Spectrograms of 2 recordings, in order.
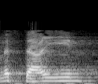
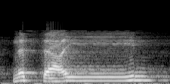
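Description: First: The long vowel is held for two counts. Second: The long vowel is held for four counts. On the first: "بالمد اثنين" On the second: "وأربعة"

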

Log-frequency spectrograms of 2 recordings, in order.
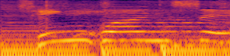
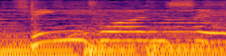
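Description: Both takes have the same delivery.

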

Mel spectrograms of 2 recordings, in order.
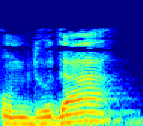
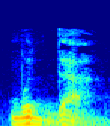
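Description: First: The two d sounds are kept separate. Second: The two d sounds merge into one doubled d. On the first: The speaker calls it wrong. "هل يجوز أن أقول أمددا؟ لا" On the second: The speaker calls it right. "يجب الإدغام"

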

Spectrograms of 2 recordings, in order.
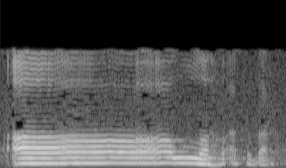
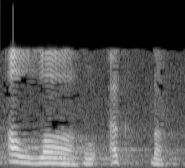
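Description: First: The vowels are stretched out long. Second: The vowels are kept short and direct. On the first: The speaker calls it wrong. "kebanyakan dia memanjangkan ... Ini suatu kesalahan" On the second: The speaker calls it right. "langsung Allahu Akbar ... tanpa memanjangkan"

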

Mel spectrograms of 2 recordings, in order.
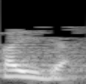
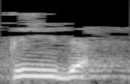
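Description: First: The first vowel is not i. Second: The first vowel is i. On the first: The speaker calls it wrong. "ولا تقل قيدة" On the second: The speaker calls it right. "قيدة بالكسر"

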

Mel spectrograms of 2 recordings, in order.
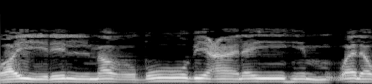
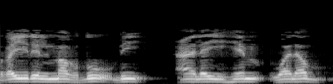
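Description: First: The words flow together without any pauses. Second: The words are broken up by short pauses. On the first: The speaker calls it right. "فاجعلها متصلة، يعني تقول كذا بهذا بهذه الطريقة" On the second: The speaker calls it wrong. "انت بعض الحين تقف يعني تضع شيء من السكتات"

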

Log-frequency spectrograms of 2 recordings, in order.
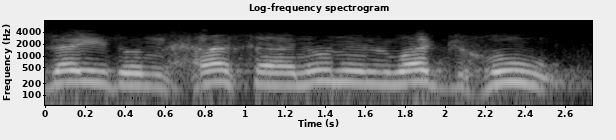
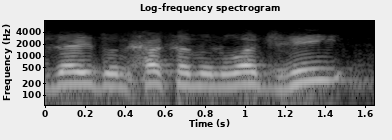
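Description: First: The last word ends with a u vowel. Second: The last word ends with an i vowel. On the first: The noun is the subject of the adjective. "ويجوز أن ترفع معمولها فتقول" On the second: The noun is governed by annexation. "يجوز أن تجر معمولها فتقول"

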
